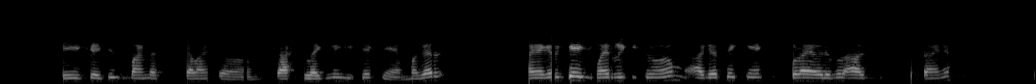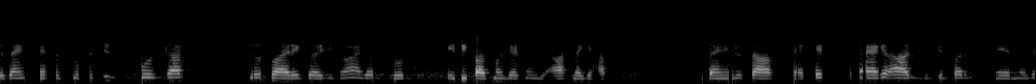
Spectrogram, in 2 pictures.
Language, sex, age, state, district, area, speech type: Kashmiri, male, 30-45, Jammu and Kashmir, Shopian, rural, conversation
